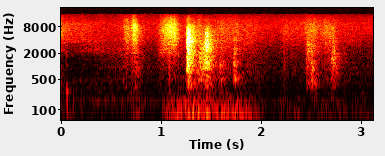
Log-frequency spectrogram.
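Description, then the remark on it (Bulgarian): A cat making noise: a few soft, scratchy rustling and knocking bursts spread across a few seconds, fairly quiet and irregular, with no voices. “Котката създава шум, да я махна ли?”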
